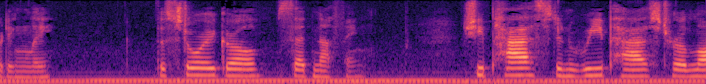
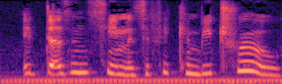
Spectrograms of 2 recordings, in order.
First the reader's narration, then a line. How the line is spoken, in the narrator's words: sobbed Cecily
